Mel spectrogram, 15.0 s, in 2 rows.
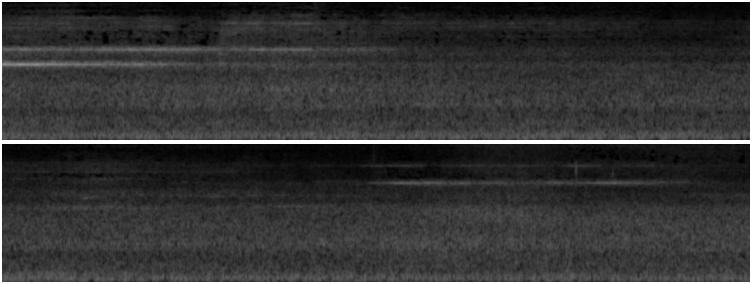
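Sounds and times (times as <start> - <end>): faint high whine: 0.0 - 14.9
freight train wheels rumbling on rail: 0.0 - 14.9.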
